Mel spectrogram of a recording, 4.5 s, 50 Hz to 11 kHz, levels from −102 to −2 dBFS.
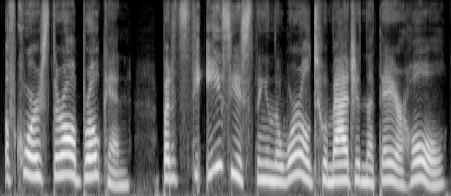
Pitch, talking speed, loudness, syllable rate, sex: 260 Hz, 255 wpm, -17 LUFS, 6.9 syllables/s, female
